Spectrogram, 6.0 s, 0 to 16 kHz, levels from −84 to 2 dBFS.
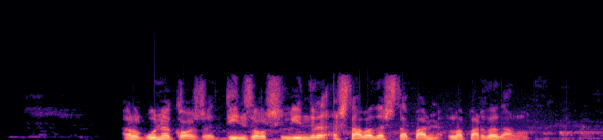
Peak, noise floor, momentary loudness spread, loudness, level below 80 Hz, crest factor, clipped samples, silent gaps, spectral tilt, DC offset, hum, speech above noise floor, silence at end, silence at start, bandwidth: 0 dBFS; -62 dBFS; 6 LU; -14 LUFS; -56 dBFS; 14 dB; under 0.1%; none; -6.5 dB/octave; under 0.1%; none; 49 dB; 0.2 s; 1.25 s; 7.8 kHz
